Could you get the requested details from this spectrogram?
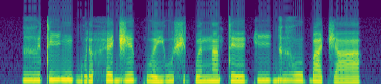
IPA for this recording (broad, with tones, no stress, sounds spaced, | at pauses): ɣ ɨ˧ t iː˦ ŋ ə˨ ɡʷ ə˨ ɾ ə˦ h ɛ˧ d͡ʒ eː˧ kʷ ɛ˨ j u˧ ʃ ə˨ k͡p ə˧ n ã˦ t eː˧ k iː˦ ɡ ɨ˦ ɣ o˦ ɓ a˦ t͡ʃ a˨˦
